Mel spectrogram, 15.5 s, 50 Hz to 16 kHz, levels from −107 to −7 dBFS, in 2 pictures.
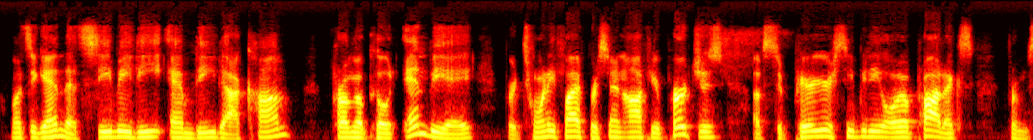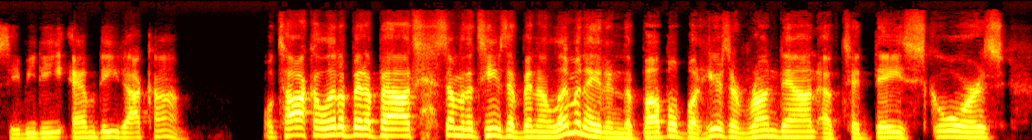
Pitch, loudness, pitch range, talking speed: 140 Hz, -23 LUFS, 130-155 Hz, 165 wpm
